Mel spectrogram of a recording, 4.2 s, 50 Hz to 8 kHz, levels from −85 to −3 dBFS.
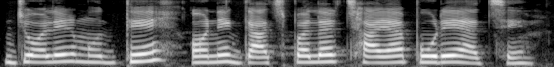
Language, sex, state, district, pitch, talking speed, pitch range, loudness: Bengali, female, West Bengal, Cooch Behar, 275 Hz, 100 wpm, 260-295 Hz, -14 LUFS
